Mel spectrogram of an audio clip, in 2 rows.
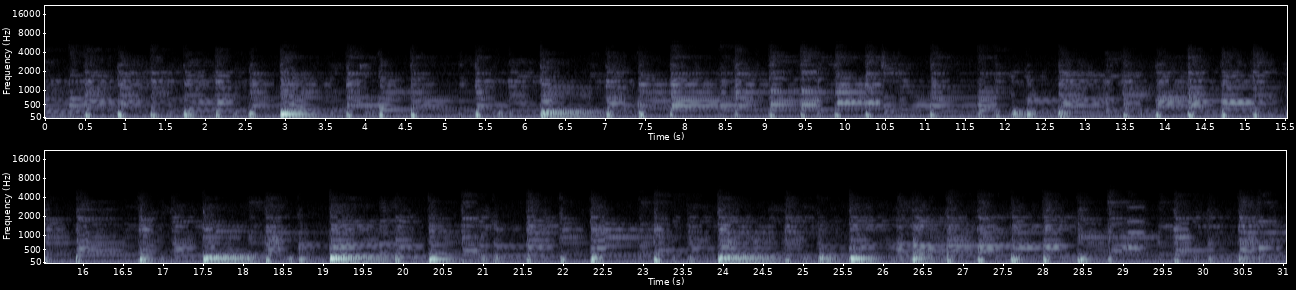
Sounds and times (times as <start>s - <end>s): Acoustic guitar: 0.0s - 31.0s
Strum: 0.0s - 31.0s.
